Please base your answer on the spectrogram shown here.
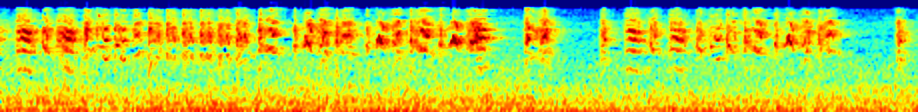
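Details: Little spiderhunter in energetic full song, played as a lure to get lazy birds to sing: dense, high, sharp chirps and twittering run almost without pause, with a few brief gaps near the end.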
